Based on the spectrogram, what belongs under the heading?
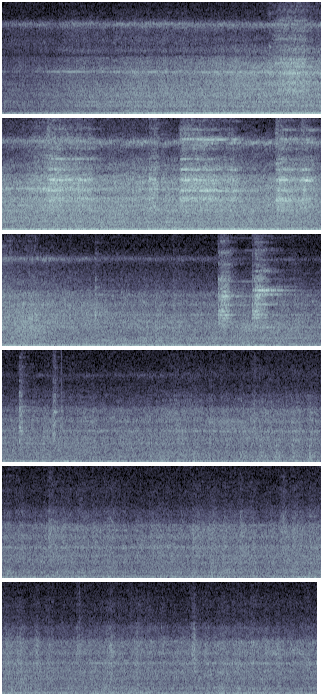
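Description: A KiwiRail diesel-hauled train passing: a deep engine drone builds over the first couple of seconds and holds until about nine seconds in, then a long line of wagons rolls by. Short, high wheel squeals come through during the loud part and again around the middle.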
